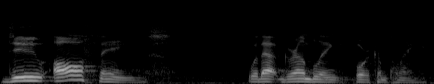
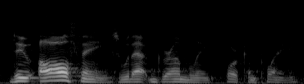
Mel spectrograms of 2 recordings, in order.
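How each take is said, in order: First: Weighty scripture emphasis on all; slow emphatic reading. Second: Said in the usual way. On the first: Shown as a demonstration. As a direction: stress on all, Do all things said slowly and deliberately. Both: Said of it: "Here's a great verse".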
